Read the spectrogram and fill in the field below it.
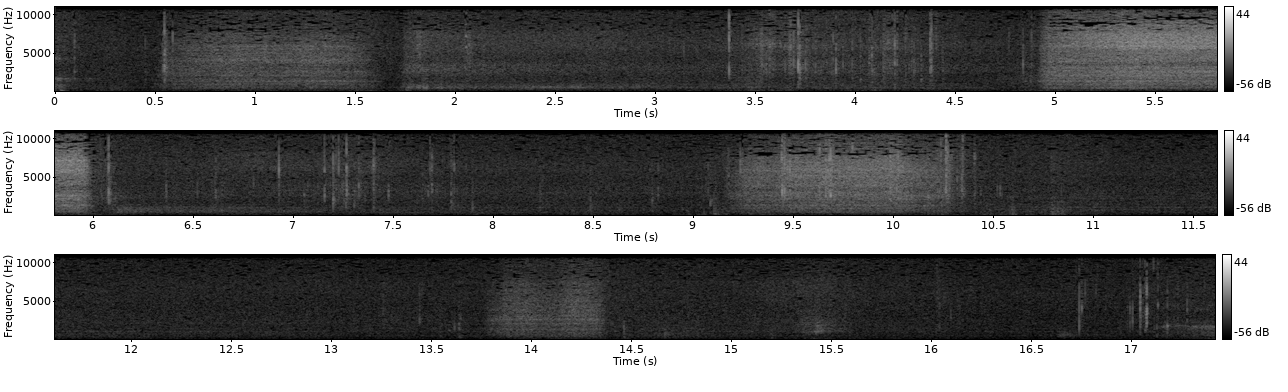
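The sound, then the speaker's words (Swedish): Several forceful breaths blown through a hose inserted down a windpipe to inflate lungs, each a breathy rush of air lasting about a second, spaced a few seconds apart with quiet, faintly noisy gaps between them. “Och så ska jag med några andetag här försöka blåsa upp lungorna.”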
